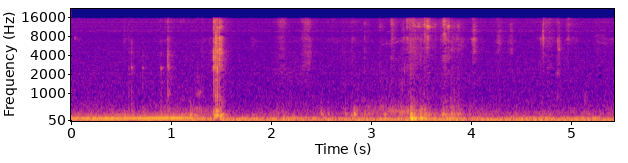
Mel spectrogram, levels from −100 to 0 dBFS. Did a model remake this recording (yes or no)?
yes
